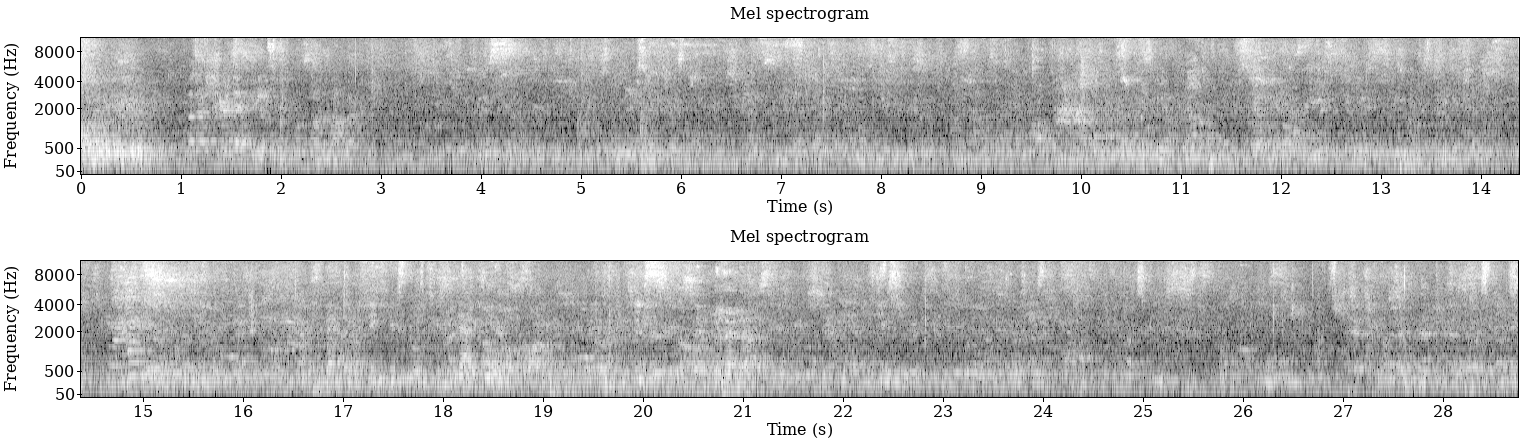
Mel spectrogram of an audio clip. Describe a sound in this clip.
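A crowd of men and women murmur and chat, greeting one another, in an echoing hall.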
